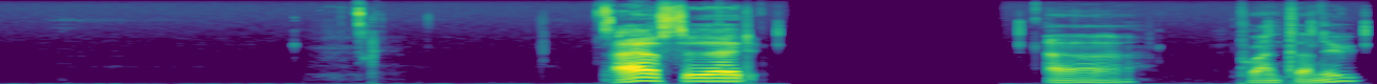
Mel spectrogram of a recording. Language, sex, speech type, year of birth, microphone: Norwegian, male, spontaneous, 1981, Sennheiser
